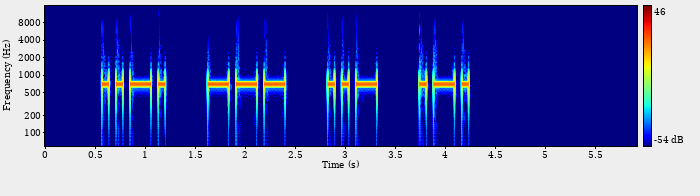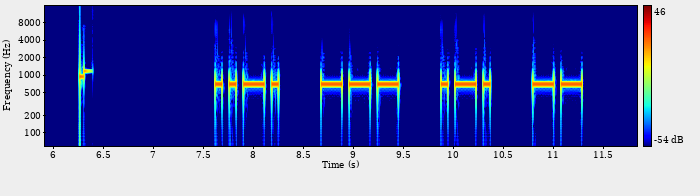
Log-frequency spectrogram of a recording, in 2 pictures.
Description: Morse code, heard as a keyed tone, about 17 wpm, spaced as for 12 wpm, 690 Hz. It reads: FOUR FORM
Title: 2x Character Spacing - Top 300 Words - 17wpm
